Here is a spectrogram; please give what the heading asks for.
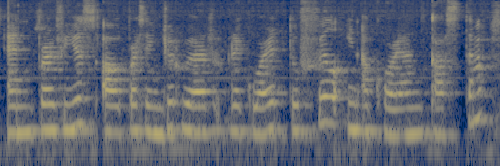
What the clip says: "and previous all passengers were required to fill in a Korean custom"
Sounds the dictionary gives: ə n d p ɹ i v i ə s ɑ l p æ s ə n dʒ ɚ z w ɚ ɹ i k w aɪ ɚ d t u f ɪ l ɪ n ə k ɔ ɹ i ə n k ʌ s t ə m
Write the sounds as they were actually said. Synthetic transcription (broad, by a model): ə n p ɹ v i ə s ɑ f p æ s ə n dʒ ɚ w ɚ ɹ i k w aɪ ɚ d t u f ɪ l ɪ n ə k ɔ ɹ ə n k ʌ s t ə m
